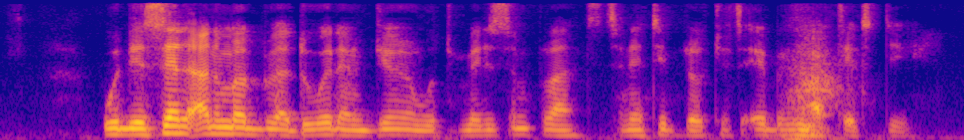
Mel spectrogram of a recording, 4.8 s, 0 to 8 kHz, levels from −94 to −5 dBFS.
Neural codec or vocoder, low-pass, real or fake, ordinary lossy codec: codec, 16 kHz, 1.1 kbps, Voila-Tokenizer; none; fake; none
